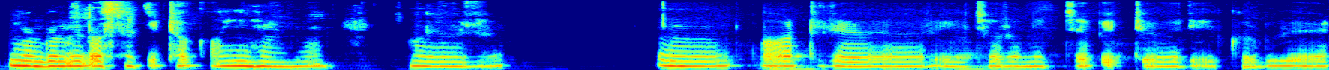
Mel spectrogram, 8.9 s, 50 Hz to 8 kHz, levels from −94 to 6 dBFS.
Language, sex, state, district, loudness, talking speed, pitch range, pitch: Rajasthani, female, Rajasthan, Nagaur, -19 LUFS, 35 wpm, 200-220 Hz, 210 Hz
